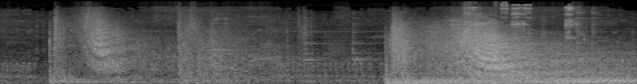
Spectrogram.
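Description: Howitzer artillery fire in a video game battle: a sharp loud firing boom with a rumbling tail, then a fainter shot, and later another heavy blast followed by sustained, dense rumble.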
